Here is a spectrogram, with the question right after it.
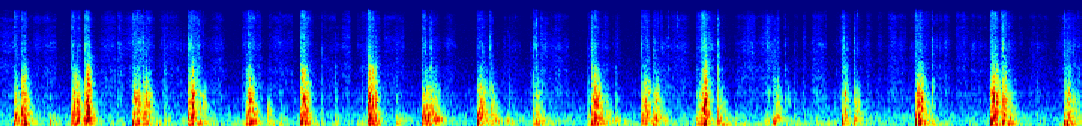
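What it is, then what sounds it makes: Paper sheet tapped and scratched. Fingertips and medium-length nails tap and scratch a single thin white printer paper sheet lying on a dark surface. A steady, slightly uneven run of quick, dry taps follows, each a short papery crackle that dies away almost at once. Faint scratching fills the quiet gaps between them.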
